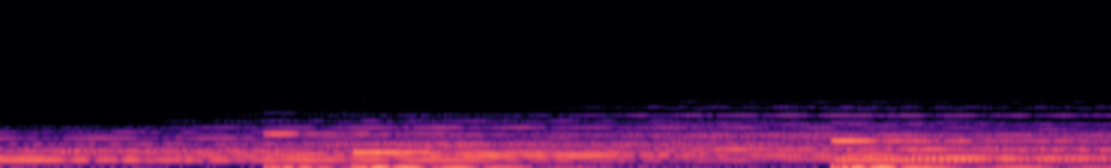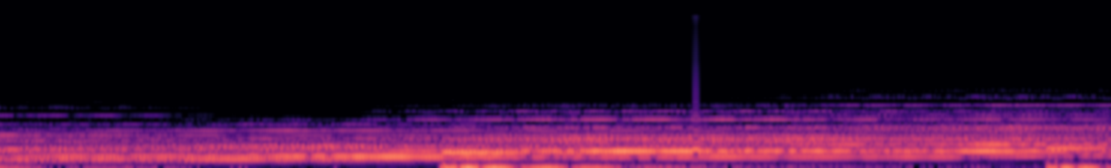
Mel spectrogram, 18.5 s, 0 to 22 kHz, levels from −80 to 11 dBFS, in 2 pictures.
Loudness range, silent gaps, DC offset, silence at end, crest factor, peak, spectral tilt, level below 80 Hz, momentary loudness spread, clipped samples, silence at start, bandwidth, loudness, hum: 6 LU; none; under 0.1%; 0 s; 16 dB; -4 dBFS; -13 dB/octave; -42 dBFS; 9 LU; under 0.1%; 0 s; 2.5 kHz; -23 LUFS; none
